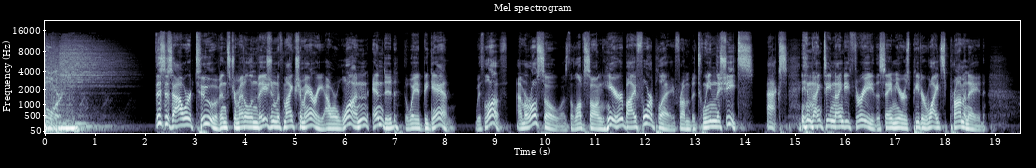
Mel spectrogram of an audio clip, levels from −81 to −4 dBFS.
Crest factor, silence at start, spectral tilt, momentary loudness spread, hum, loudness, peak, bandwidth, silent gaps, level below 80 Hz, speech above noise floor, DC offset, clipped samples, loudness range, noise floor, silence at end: 14 dB; 0 s; -5 dB/octave; 7 LU; none; -15 LUFS; 0 dBFS; 15.5 kHz; none; -38 dBFS; 39 dB; under 0.1%; under 0.1%; 3 LU; -53 dBFS; 0.7 s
